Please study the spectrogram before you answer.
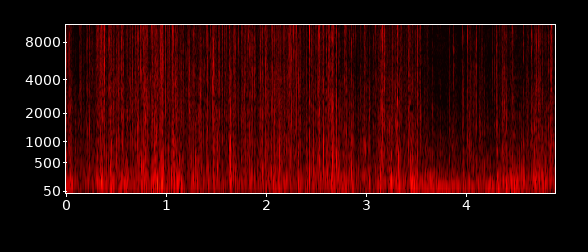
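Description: Thin clear plastic cellophane gift wrap is squeezed and crinkled with both hands over a furry microphone windscreen. The result is a dense, continuous crackle of sharp crinkles and crunches with bright highs and a soft low rumble.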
